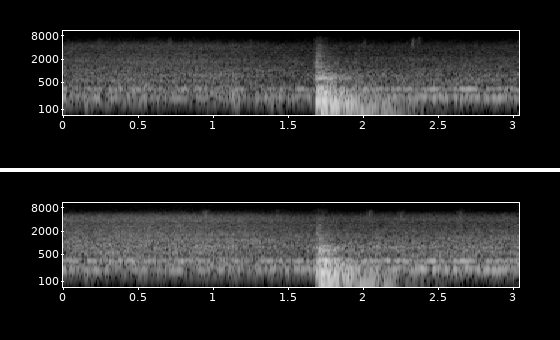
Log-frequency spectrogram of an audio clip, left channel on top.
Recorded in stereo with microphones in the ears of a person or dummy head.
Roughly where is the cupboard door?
Left.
